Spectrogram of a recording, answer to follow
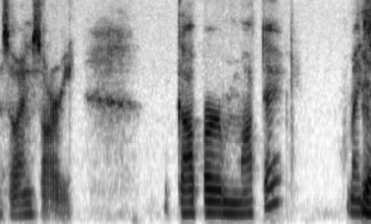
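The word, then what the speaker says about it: Gabor Maté: And this is actually knowledge from, I never know how to pronounce his name, so I'm sorry. Gabor Mate.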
